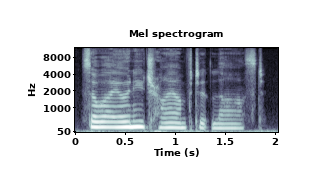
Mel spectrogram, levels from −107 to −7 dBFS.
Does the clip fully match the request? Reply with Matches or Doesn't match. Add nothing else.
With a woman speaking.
Matches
